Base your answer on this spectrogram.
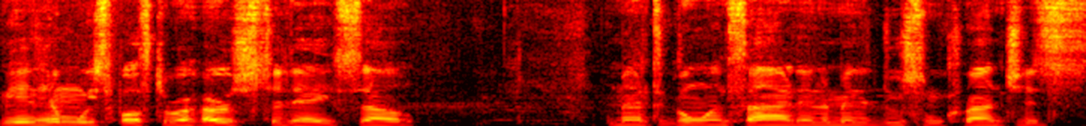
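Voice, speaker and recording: Faint music sits behind a man with a fairly high voice. He speaks fairly quickly in a flat monotone. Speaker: street artist and musician vlogger; musician vlogger. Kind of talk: video diary. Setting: outdoors. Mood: earnest, heartfelt. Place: street. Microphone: phone near.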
